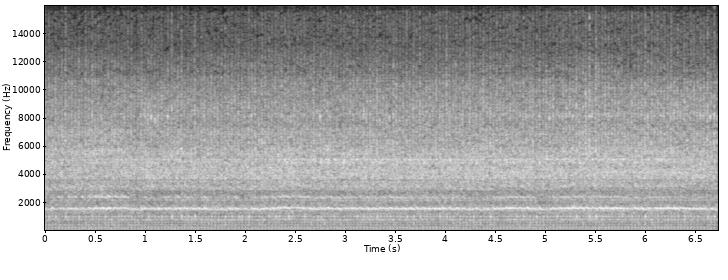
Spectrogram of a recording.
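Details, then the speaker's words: Homemade air-cooled outboard built from a lawn mower engine, at cruising throttle: steady single-cylinder drone with a faint high howl and occasional stumble; intermittent misfire, owner fears the howl is bearings. "I think it sounds like that's that's an an okay throttle for for much for cruising speed it sounds quite okay I don't know why it's it's it's it's like it's misfiring a little bit sometimes"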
